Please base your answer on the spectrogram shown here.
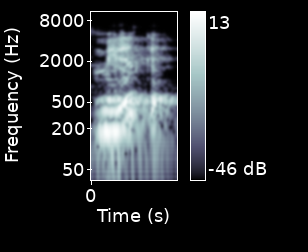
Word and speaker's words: milch: The C is silent, milk animal.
